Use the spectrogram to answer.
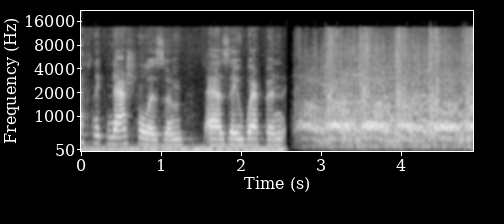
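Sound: crowd chanting a name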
